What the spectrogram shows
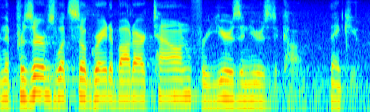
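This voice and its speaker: A man with an American accent, fairly high in pitch, at a very fast pace over noticeable background noise. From US Midwest, Chicago suburbs. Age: 20s. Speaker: political candidate. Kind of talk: candidate speech at forum.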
